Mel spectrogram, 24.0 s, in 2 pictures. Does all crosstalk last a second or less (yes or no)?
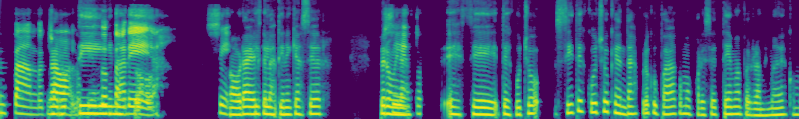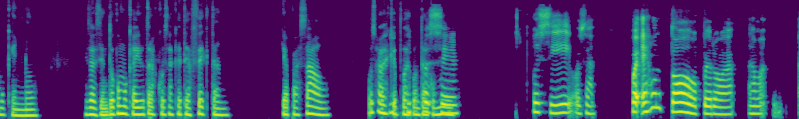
no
